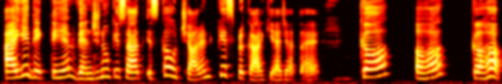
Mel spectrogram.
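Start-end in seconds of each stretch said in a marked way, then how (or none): 4.8-5.8 क then अह, each drawn out slowly; spelled-out sounds. Shown as a demonstration. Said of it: "इसको हम बोलेंगे कह". 6.3-6.6 कह said loud and crisp with a breathy ह; clear demo. Shown as a demonstration. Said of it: "इसको हम बोलेंगे कह".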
